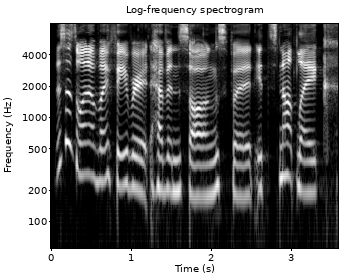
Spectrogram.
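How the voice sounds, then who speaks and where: In a medium-pitched voice that is expressive, smooth and slightly bright, a young Indonesian woman talks at a normal pace. She is chatting casually and playfully on a live stream as she assembles a model kit.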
